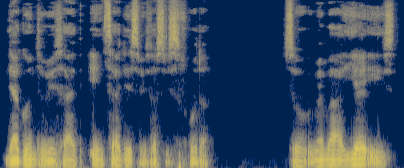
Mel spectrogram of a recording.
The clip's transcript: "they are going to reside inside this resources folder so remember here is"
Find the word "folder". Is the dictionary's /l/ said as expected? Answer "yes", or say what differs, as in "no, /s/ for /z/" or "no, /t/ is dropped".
no, /l/ is dropped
